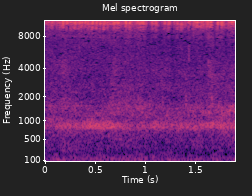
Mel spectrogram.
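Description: Crickets chirp in a summer garden beside a large wheat field at sunset, in a steady, unbroken high-pitched chorus, fairly quiet, over a soft low rumble like wind. No one speaks.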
